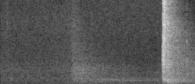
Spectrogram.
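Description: A hand bangs on a metal lift door.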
